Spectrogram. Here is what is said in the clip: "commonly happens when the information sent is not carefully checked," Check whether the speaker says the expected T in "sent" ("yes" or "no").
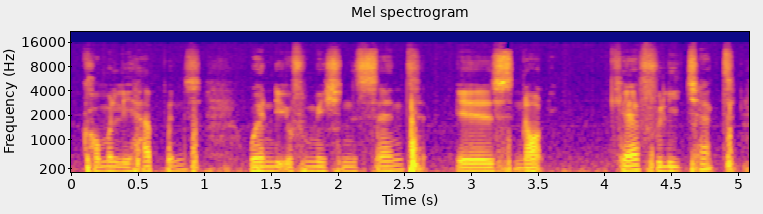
yes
